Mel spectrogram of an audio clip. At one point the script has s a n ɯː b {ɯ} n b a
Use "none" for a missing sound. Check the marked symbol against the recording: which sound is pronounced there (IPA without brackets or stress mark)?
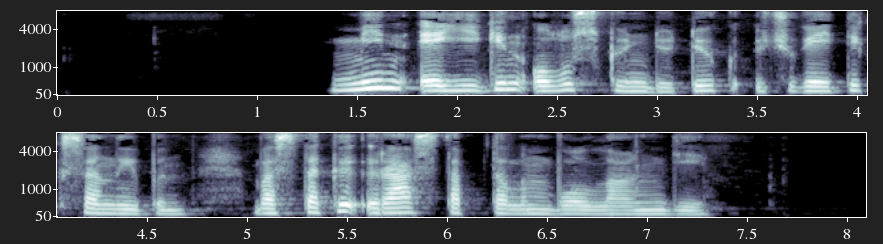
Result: ɯ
